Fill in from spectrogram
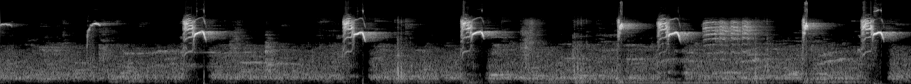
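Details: Wild sunbird (sogon) call used to lure others, the 'jrejet cuit': sharp, very high downswept chirps repeated every second or so, mixed with a few softer, buzzier high notes and faint background rustle.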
